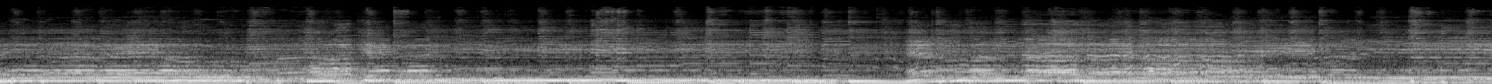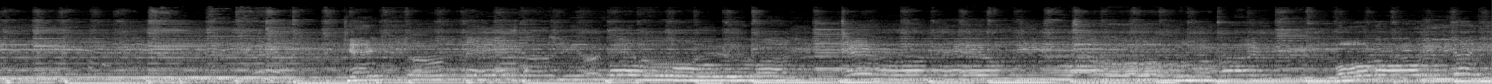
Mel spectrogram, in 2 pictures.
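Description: Live Hawaiian music: male voices singing in harmony over strummed acoustic guitars and a bass line.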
